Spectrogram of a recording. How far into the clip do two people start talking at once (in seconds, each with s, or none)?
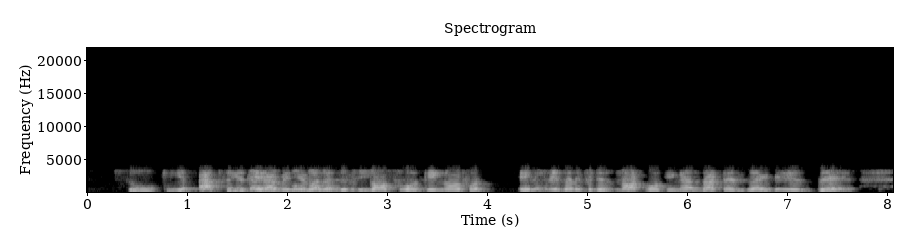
1.5 s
